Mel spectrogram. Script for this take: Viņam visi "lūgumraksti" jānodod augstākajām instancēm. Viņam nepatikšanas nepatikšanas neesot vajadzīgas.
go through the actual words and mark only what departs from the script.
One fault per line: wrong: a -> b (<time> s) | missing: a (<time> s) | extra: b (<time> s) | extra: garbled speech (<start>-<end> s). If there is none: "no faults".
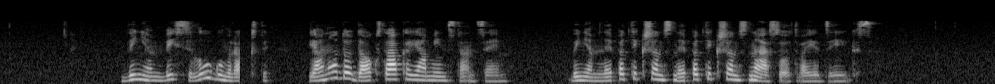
no faults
